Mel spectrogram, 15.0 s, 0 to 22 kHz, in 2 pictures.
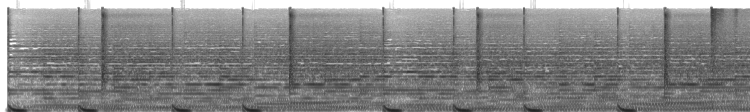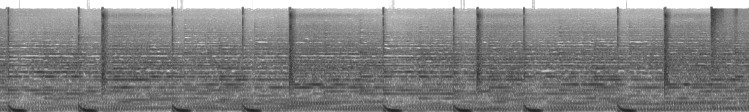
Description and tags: Strings & Piano
A chill instrumental loop with somewhat heavy drums backing it. Loop was created by me with nothing but sequenced instruments within Logic Pro X.
128-bpm, drums, chill, instrumental, strings, electronic, music, soft, loop, loops, ensemble, logic-pro, piano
